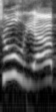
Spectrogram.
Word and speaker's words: Julia: Watch that movie and see how they pronounce the girl's name. That's my name. That's how you pronounce it. It's Sulia, but instead of Sue, it's Jew. Yes, Julia, but a bit.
